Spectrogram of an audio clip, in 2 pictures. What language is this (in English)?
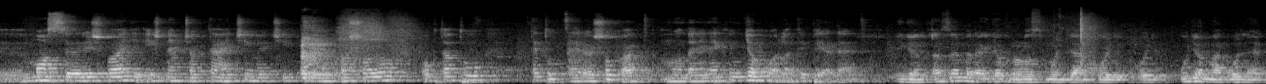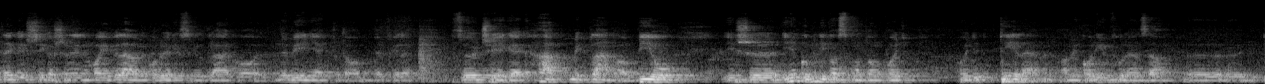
Hungarian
